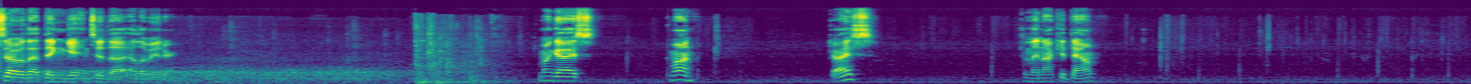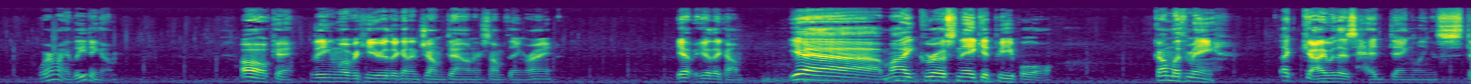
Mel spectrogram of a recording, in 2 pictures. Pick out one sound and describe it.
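A young man talks with animation into a close microphone, in short bursts.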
